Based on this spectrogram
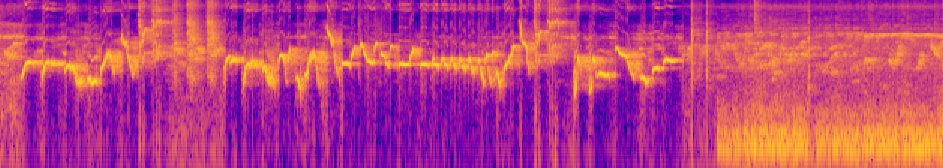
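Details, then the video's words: White-rumped shama song in a dense, sharp, high-pitched tutor recording: a long run of fluid whistles, slurred notes and quick chattering turns. It ends in about three seconds of steady hissing noise. "Masteran Murai Batu cepat Buka Paruh"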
